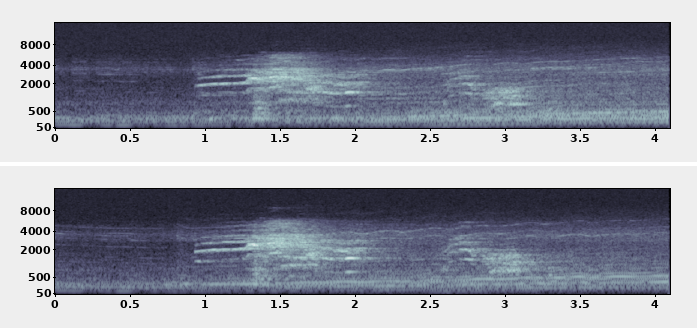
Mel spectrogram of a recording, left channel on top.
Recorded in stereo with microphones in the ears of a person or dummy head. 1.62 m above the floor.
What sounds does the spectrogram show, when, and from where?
0.9 s a cat meowing: 20° right (ahead or behind), 0.9 m; by 4.1 s 15° right (ahead or behind), 2 m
